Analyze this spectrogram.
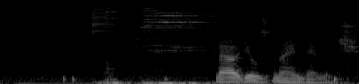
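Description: A bright magical shimmer rings out with a low rumble.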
